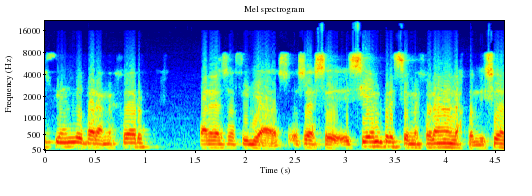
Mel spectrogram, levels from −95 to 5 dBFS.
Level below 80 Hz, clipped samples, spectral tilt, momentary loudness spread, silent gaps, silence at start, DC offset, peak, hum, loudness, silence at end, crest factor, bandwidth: -48 dBFS; under 0.1%; -4.5 dB/octave; 4 LU; none; 0 s; under 0.1%; -4 dBFS; none; -12 LUFS; 0 s; 8 dB; over 20 kHz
